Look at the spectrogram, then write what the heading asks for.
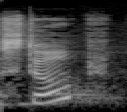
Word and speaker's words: Stoop: my name is stop and i also will listen to stoop because that's very often how my name is pronounced by english speaking people and i'm a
